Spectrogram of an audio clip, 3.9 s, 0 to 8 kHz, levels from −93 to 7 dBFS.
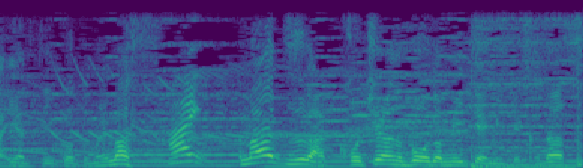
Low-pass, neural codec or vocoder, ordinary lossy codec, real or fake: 7.2 kHz; none; none; real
